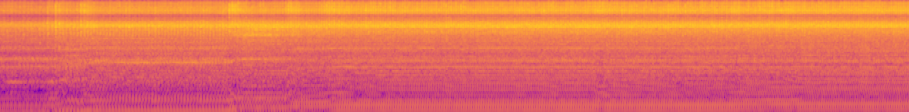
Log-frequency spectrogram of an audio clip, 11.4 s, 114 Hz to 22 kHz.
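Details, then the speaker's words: Kohler 65 small single-cylinder engine on a log splitter, after carb cleaning, new plug, oil change and hydraulic oil top-up: throttles up, then settles into a steady, even drone with no knocks or misses; runs normally after service. "all right service is all done let's see how it runs ignition on fuels on throttle up a little bit there you go sounds"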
